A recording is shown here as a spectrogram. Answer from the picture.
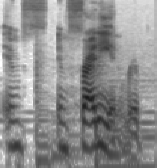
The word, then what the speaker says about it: infradian: On the flip, on the flip side, we've got, and correct me if I'm saying this wrong, infradian, I-N-F-R-A-D-I-A-N, infradian rhythm.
